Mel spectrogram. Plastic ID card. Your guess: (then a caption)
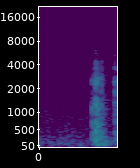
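Fake. A fake plastic driver's license card is dropped so its edge strikes a surface. After a near-silent stretch, two brief, bright clicks occur close together at about 0.4 and 0.6 seconds, then die away quickly. The card sounds different and not crisp, marking it as a fake.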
